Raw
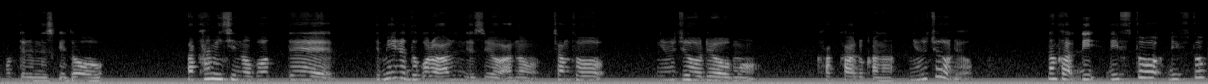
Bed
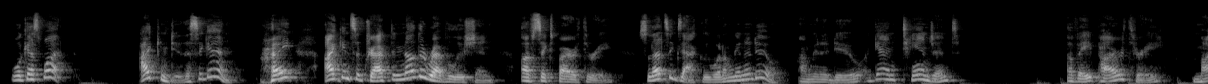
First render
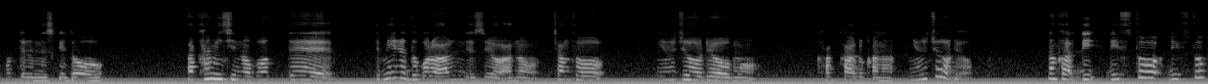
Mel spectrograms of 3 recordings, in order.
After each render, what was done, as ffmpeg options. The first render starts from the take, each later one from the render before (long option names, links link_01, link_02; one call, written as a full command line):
ffmpeg -i in.wav -af anull out.wav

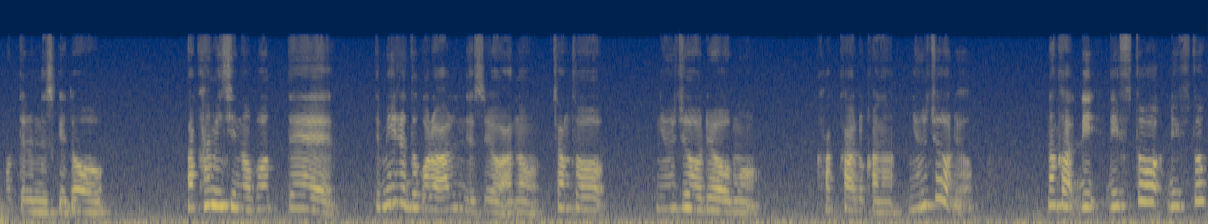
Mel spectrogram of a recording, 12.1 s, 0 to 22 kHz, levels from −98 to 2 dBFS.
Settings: ffmpeg -i in.wav -af "bandreject=frequency=50:width_type=h:width=6,bandreject=frequency=100:width_type=h:width=6,bandreject=frequency=150:width_type=h:width=6,bandreject=frequency=200:width_type=h:width=6,bandreject=frequency=250:width_type=h:width=6" out.wav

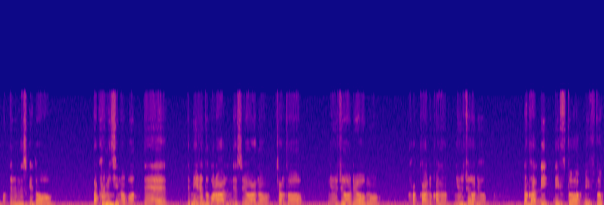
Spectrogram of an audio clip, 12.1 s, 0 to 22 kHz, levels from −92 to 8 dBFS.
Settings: ffmpeg -i in.wav -af "afftdn=noise_reduction=6:noise_floor=-46" out.wav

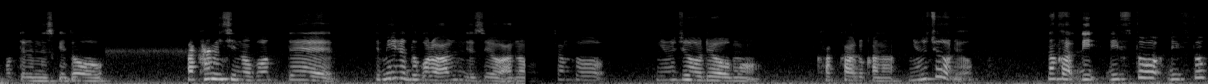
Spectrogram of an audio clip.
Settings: ffmpeg -i in.wav -filter_complex "[0:a]asettb=1/sr,asplit=3[link_01][link_02][link_03];[link_01]atrim=end=1.054[link_04];[link_02]atrim=start=1.05:end=2.19,asetpts=PTS-STARTPTS,afade=type=in:duration=0.004:curve=qsin,afade=type=out:start_time=1.136:duration=0.004:curve=qsin,lowpass=frequency=1800:width_type=q:width=13[link_05];[link_03]atrim=start=2.186[link_06];[link_04][link_05]acrossfade=duration=0.004:curve1=hsin:curve2=qsin[link_07];[link_07][link_06]acrossfade=duration=0.004:curve1=qsin:curve2=hsin,asettb=1/sr,asplit=3[link_08][link_09][link_10];[link_08]atrim=end=9.224[link_11];[link_09]atrim=start=9.22:end=10.9,asetpts=PTS-STARTPTS,afade=type=in:duration=0.004:curve=qsin,afade=type=out:start_time=1.676:duration=0.004:curve=qsin,aemphasis=mode=production:type=50fm[link_12];[link_10]atrim=start=10.896[link_13];[link_11][link_12]acrossfade=duration=0.004:curve1=hsin:curve2=qsin[link_14];[link_14][link_13]acrossfade=duration=0.004:curve1=qsin:curve2=hsin,asplit=2[link_15][link_16];[link_15]atrim=end=5.25,asetpts=PTS-STARTPTS,afade=type=out:start_time=5.246:duration=0.004:curve=hsin[link_17];[link_16]atrim=start=5.25,asetpts=PTS-STARTPTS,afade=type=in:duration=1.6[link_18];[link_17][link_18]concat=n=2:v=0:a=1" out.wav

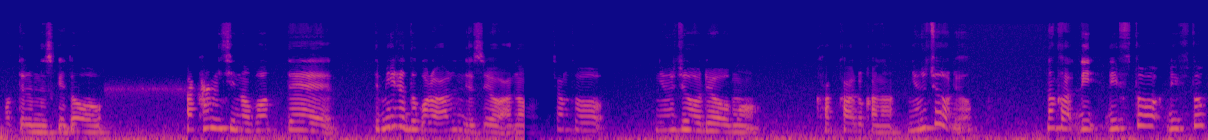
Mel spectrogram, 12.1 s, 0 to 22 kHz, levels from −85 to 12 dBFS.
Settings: ffmpeg -i in.wav -af "acompressor=threshold=-26dB:ratio=6" out.wav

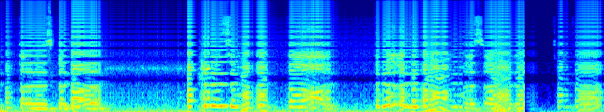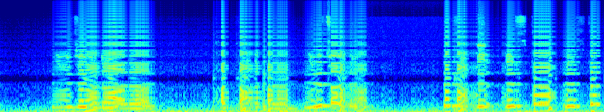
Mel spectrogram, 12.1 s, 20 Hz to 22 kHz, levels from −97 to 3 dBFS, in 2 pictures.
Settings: ffmpeg -i in.wav -filter_complex "[0:a]acrossover=split=210|1900[link_01][link_02][link_03];[link_02]acrusher=samples=35:mix=1:aa=0.000001[link_04];[link_03]asoftclip=type=hard:threshold=-36dB[link_05];[link_01][link_04][link_05]amix=inputs=3:normalize=0" out.wav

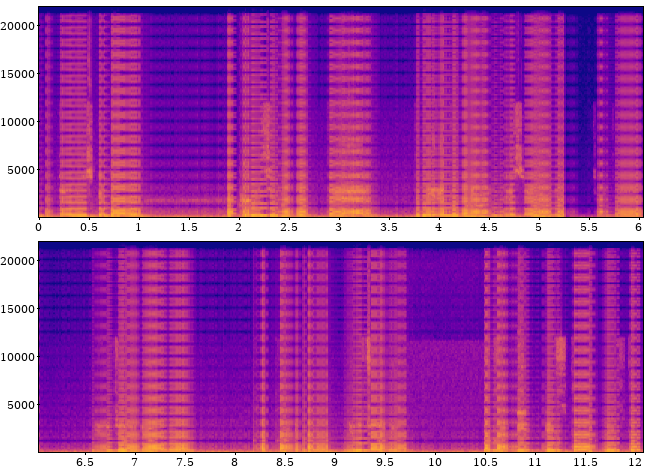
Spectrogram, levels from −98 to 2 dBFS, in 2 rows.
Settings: ffmpeg -i in.wav -af "volume=10dB" out.wav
